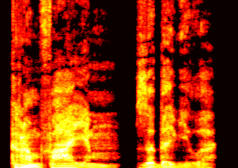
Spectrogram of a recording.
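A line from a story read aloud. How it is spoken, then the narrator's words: Whispered question. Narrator (Russian): шепотом спросил Поплавский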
